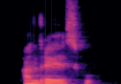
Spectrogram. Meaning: a surname
- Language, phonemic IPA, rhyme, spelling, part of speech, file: Romanian, /an.dreˈes.ku/, -esku, Andreescu, proper noun, LL-Q7913 (ron)-Andreescu.wav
